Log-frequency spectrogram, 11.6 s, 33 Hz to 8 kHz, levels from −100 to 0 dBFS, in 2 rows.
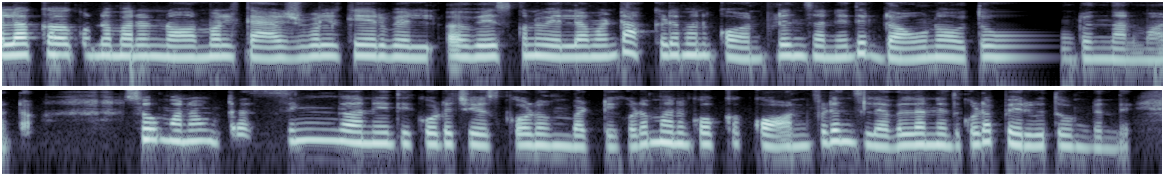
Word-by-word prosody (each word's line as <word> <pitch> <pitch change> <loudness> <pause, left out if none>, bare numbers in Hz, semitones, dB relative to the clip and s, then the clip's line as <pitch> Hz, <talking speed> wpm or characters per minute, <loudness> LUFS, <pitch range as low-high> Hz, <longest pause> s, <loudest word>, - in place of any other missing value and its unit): అలాగ 260 +1 +9
కాకుండా 250 -1 +2
మనం 240 0 +2
నార్మల్, 225 +2 +2
కాజుయల్ 215 +3 +1
కేర్ 240 -1 +2
వెళ్ 215 -1 0 0.2
ఆహ్, 225 - +1
వేసుకొని 240 +1 +1
వెళ్ళావంటే, 230 +4 +2
అక్కడే 260 -2 -2
మన 255 - -2
కాన్ఫిడెన్సనేది 230 +3 -1
డౌనవుతూ 210 +2 0 0.4
ఉంటుందనమాట. 190 -2 -6 0.6
సో, - - +3 0.2
మనం 290 +1 +1
డ్రస్సింగ్ 295 +6 -1
అనేది 250 -1 -1
కూడా 240 0 0
చేసుకోడం 225 0 -1
బట్టి 200 0 -6
కూడా, 240 - -1
మనకొక 245 0 -2
కాన్ఫిడెన్స్ 260 +5 0
లెవెలనేది 220 +1 +1
కూడా 275 +1 +1
పెరుగుతూ 215 -2 0
ఉంటుంది. 185 -2 -11
230 Hz, 150 wpm, -22 LUFS, 215-250 Hz, 0.6 s, అలాగ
